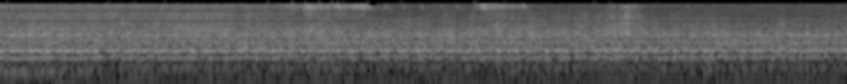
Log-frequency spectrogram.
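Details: Lathe with dual belt drive through the gearbox, roughing a spring perch sleeve: steady hum with dry, rough rubbing under it as the tool bites; worn drive belts rubbing, not tool chatter; belts need repair.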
